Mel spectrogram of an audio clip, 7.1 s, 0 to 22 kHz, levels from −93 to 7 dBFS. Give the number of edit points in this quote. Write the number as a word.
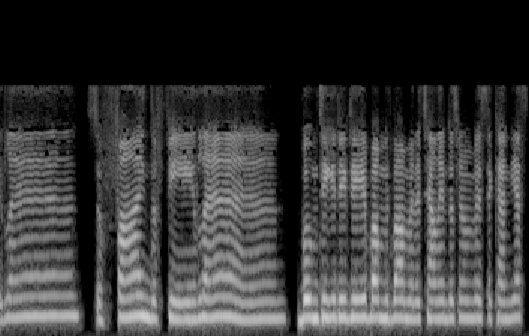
four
